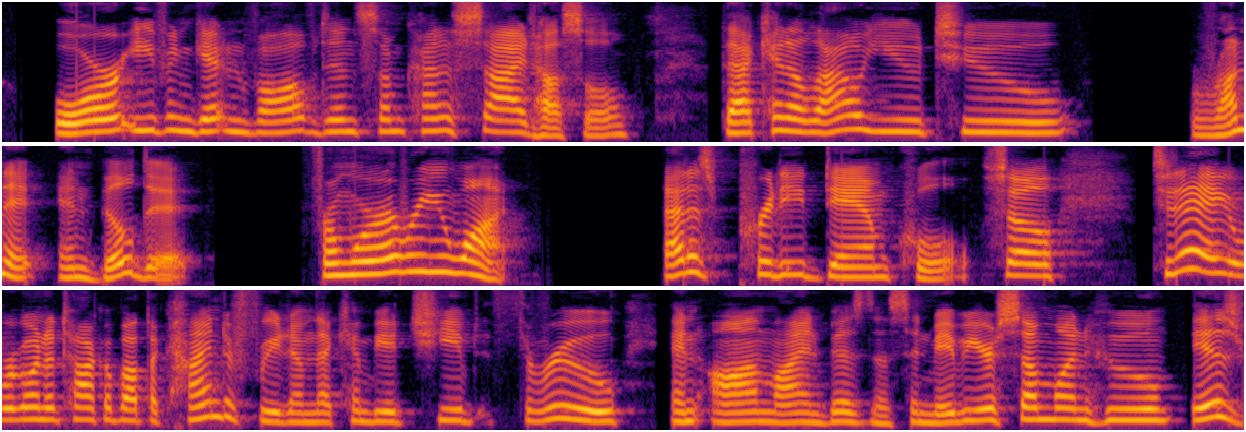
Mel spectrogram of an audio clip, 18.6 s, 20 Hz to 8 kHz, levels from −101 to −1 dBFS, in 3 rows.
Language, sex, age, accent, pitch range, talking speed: English, female, 30-49, American, 195-255 Hz, 175 wpm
